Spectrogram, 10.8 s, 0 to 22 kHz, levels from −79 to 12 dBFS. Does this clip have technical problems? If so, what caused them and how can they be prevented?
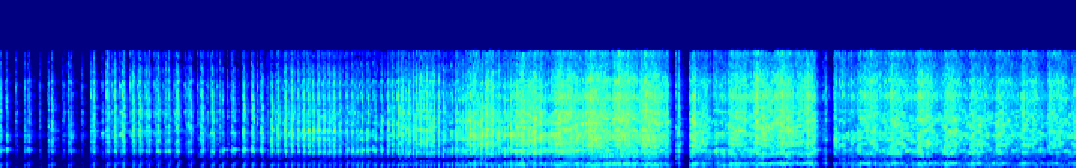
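Yes. A noise suppressor built for speech was left on this audio. It treats steady tones and fading tails as noise and turns them down, so the level pumps by around 5 dB throughout. Sudden sounds get through while held sounds sink. Bypass speech noise suppression for music and non-speech sound.

The sound cut by the noise suppressor is worst at 0.1 to 0.9 s, 6.75 to 6.91 s, 8.18 to 8.6 s and 9.6 to 10.76 s. There the suppressor pulls sustained material down by about 8 dB, and by about 7 dB at the end, and cuts decays short. Turning the suppressor off, or setting it far gentler, prevents this.

Overlap-add ripple runs from 4.06 to 5.43 s. Frames were windowed and rejoined with an overlap that does not sum to constant gain. The level dips about 11 dB once per frame, around 50 times a second, giving a rough, fast flutter. 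Use window and hop pairs that satisfy the constant-overlap-add condition.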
